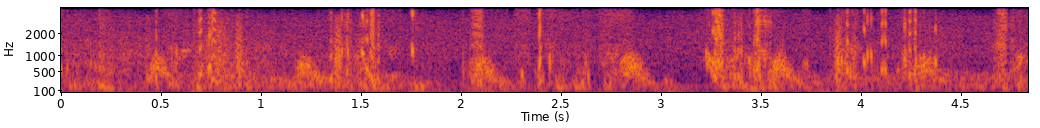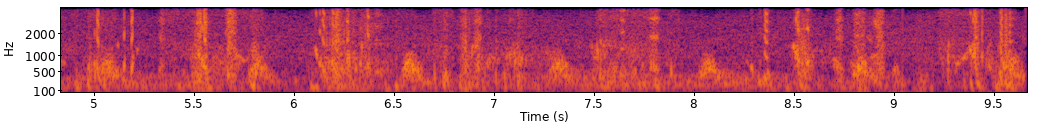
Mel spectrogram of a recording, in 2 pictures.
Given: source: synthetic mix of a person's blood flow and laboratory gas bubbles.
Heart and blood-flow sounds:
Doppler ultrasound of blood flow; subclavian vein
0.00-0.31 s: bubbles
0.46-1.00 s: bubbles
1.32-1.87 s: bubbles
1.99-2.25 s: bubbles
2.28-2.88 s: bubbles
3.20-3.77 s: bubbles
3.85-4.42 s: bubbles
4.65-5.25 s: bubbles
5.33-5.88 s: bubbles
6.06-6.63 s: bubbles
6.69-7.36 s: bubbles
7.48-7.94 s: bubbles
8.24-9.06 s: bubbles
9.12-9.66 s: bubbles
From the record:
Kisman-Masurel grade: 332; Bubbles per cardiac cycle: rolling drumbeat, 9 or more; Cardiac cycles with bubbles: 50 to 99%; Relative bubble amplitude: moderate (0.250 to 0.450); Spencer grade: 3 (all of the cardiac periods contain showers or single bubble signals, but not dominating or overriding the cardiac motion signals); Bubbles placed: anywhere in the cardiac cycle

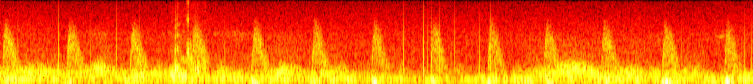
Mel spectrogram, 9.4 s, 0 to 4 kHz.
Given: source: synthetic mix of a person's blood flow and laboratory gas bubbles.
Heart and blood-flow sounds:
Doppler ultrasound of blood flow; subclavian vein
2.10-2.60 s: bubbles
From the record:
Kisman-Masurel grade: 213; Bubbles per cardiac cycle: several, 3 to 8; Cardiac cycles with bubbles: 1 to 10%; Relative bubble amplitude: loud (0.450 to 0.775); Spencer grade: 1 (occasional bubble signal discernible with the cardiac motion signal, with majority of cardiac periods free of bubbles); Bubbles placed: anywhere in the cardiac cycle

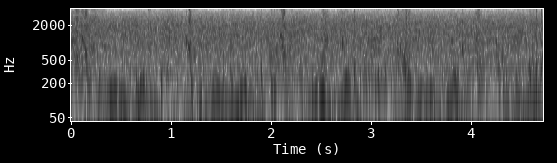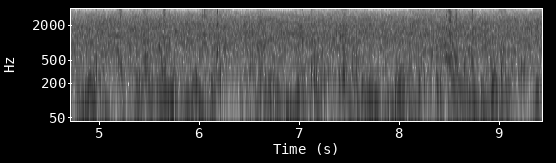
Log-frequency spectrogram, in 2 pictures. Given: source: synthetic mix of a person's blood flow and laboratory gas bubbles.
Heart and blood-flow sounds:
Doppler ultrasound of blood flow; precordium
0.00-0.34 s: bubbles
0.62-0.69 s: bubbles
0.76-0.84 s: bubbles
0.87-1.04 s: bubbles
1.12-1.27 s: bubbles
1.50-1.63 s: bubbles
1.87-1.95 s: bubbles
1.97-2.33 s: bubbles
2.49-2.59 s: bubbles
2.69-3.50 s: bubbles
3.79-3.84 s: bubbles
3.90-3.98 s: bubbles
4.03-4.20 s: bubbles
4.23-4.75 s: bubbles
4.92-5.08 s: bubbles
5.17-5.79 s: bubbles
5.99-6.33 s: bubbles
6.57-6.69 s: bubbles
7.00-7.07 s: bubbles
7.10-7.69 s: bubbles
7.98-8.78 s: bubbles
8.88-9.28 s: bubbles
9.33-9.44 s: bubbles
From the record:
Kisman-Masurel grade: 242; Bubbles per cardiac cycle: several, 3 to 8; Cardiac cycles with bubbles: 100%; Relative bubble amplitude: moderate (0.250 to 0.450); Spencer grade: 3 (all of the cardiac periods contain showers or single bubble signals, but not dominating or overriding the cardiac motion signals); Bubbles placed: anywhere in the cardiac cycle

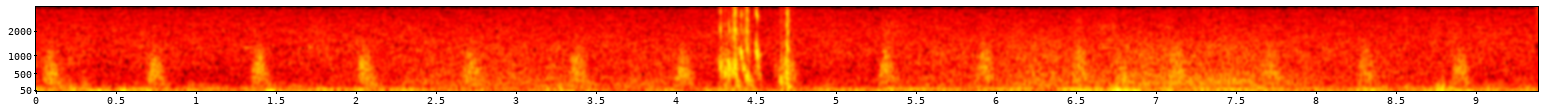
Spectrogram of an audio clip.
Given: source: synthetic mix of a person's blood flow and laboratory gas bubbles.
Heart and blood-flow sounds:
Doppler ultrasound of blood flow; subclavian vein
4.27-4.56 s: bubbles
4.62-4.77 s: bubbles
From the record:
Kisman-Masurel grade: 211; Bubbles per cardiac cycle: several, 3 to 8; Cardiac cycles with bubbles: 1 to 10%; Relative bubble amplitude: barely perceptible (0.100 to 0.250); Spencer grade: 1 (occasional bubble signal discernible with the cardiac motion signal, with majority of cardiac periods free of bubbles); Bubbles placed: anywhere in the cardiac cycle

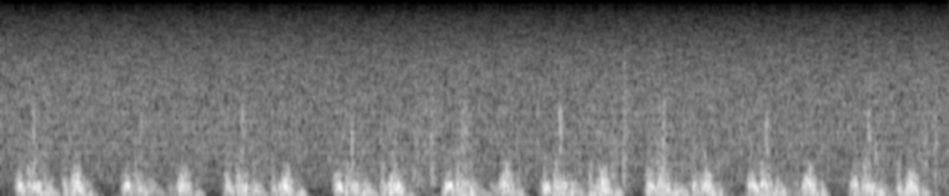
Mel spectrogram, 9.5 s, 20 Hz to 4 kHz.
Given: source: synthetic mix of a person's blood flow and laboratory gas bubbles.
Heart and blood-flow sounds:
Doppler ultrasound of blood flow; precordium
8.74-8.79 s: bubbles
From the record:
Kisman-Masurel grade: 111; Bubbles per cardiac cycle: 1 to 2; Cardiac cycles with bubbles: 1 to 10%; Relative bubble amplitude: barely perceptible (0.100 to 0.250); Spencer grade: 1 (occasional bubble signal discernible with the cardiac motion signal, with majority of cardiac periods free of bubbles); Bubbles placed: only in the low amplitude regions of the cardiac cycle

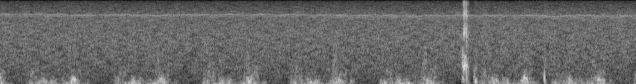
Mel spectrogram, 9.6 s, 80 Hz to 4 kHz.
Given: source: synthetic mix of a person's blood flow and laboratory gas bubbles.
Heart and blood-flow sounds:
Doppler ultrasound of blood flow; precordium
6.91-7.07 s: bubbles
7.09-7.19 s: bubbles
8.13-8.21 s: bubbles
From the record:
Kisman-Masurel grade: 123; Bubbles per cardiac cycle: 1 to 2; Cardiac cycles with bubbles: 10 to 50%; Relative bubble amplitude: loud (0.450 to 0.775); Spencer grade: 2 (many but less than half of the cardiac periods contain bubble signals, singularly or in groups); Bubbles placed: only in the low amplitude regions of the cardiac cycle

